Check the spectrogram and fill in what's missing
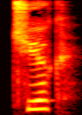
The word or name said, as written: tyrker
